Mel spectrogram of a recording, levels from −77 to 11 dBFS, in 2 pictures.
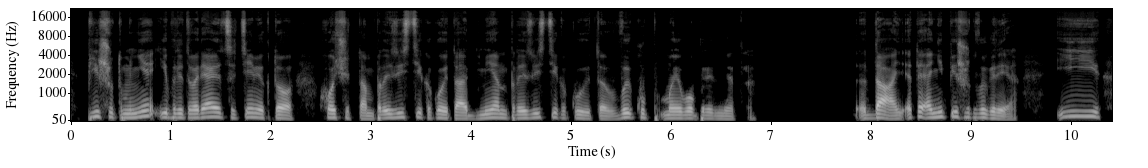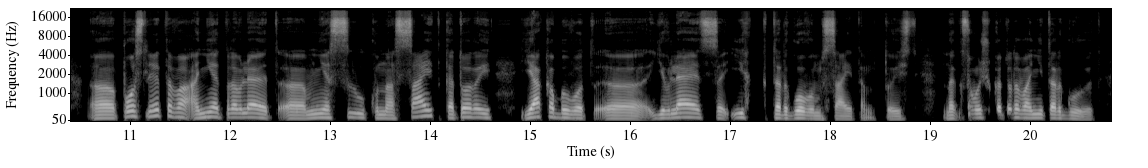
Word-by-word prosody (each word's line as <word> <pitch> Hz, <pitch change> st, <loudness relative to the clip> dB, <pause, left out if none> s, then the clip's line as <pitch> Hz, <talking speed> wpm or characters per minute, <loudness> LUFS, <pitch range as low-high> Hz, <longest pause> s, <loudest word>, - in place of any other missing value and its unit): пишут 160 Hz, -2 st, -2 dB
мне 145 Hz, +9 st, 0 dB
и 150 Hz, -, -4 dB
притворяются 140 Hz, +1 st, +1 dB
теми, 145 Hz, +3 st, -1 dB
кто 120 Hz, -3 st, +1 dB, 0.2 s
хочет 135 Hz, -4 st, -2 dB
там 100 Hz, -2 st, -3 dB
произвести 145 Hz, +5 st, +1 dB
какой-то 120 Hz, -3 st, 0 dB
обмен, 125 Hz, +6 st, -2 dB
произвести 135 Hz, +5 st, -1 dB
какую-то 115 Hz, -5 st, -4 dB
выкуп 140 Hz, +7 st, -4 dB
моего 120 Hz, 0 st, 0 dB
предмета. 100 Hz, -5 st, -8 dB, 1.0 s
Э, -, -, -3 dB
да, 115 Hz, -2 st, +4 dB
это 110 Hz, +10 st, -2 dB
они 150 Hz, +3 st, +1 dB
пишут 155 Hz, -2 st, -4 dB
в 140 Hz, +1 st, -2 dB
игре. 115 Hz, -6 st, -2 dB, 0.4 s
И, 185 Hz, -1 st, -4 dB, 0.3 s
а, 120 Hz, +1 st, +3 dB
после 180 Hz, +1 st, +3 dB
этого 185 Hz, -7 st, 0 dB
они 150 Hz, +6 st, 0 dB
отправляют, 145 Hz, -3 st, +1 dB
а, 110 Hz, -1 st, +1 dB
мне 135 Hz, +4 st, 0 dB
ссылку 140 Hz, -2 st, +5 dB
на 115 Hz, -2 st, -1 dB
сайт, 175 Hz, -, +5 dB
который 145 Hz, +1 st, 0 dB, 0.3 s
якобы 150 Hz, -2 st, +2 dB
вот, 125 Hz, -2 st, 0 dB
а, 105 Hz, -2 st, 0 dB
является 140 Hz, +4 st, +3 dB
их 145 Hz, -1 st, -4 dB, 0.2 s
торговым 120 Hz, -4 st, +2 dB
сайтом, 95 Hz, -1 st, +1 dB
то -, -, -8 dB
есть 95 Hz, +1 st, -3 dB, 0.2 s
на 115 Hz, +1 st, -2 dB
к -, -, -20 dB
с -, -, +9 dB
помощью 135 Hz, 0 st, -3 dB
которого 135 Hz, +2 st, 0 dB
они 130 Hz, 0 st, 0 dB
торгуют. 110 Hz, -9 st, -2 dB
135 Hz, 145 wpm, -22 LUFS, 115-150 Hz, 1.0 s, с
